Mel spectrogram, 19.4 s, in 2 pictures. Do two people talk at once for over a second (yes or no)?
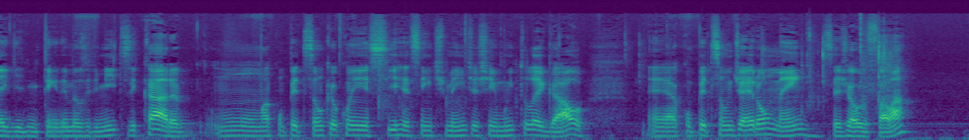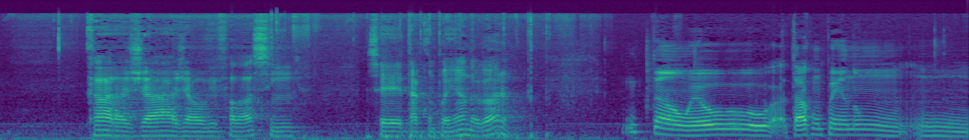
no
